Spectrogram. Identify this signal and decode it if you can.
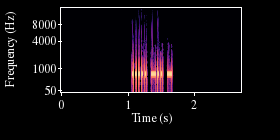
Morse code, heard as a keyed tone, about 50 wpm, 700 Hz. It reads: 5DT
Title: Three Challenging Letter-Number Combinations 50wpm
